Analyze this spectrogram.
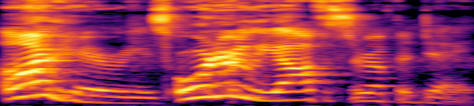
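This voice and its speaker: Using a put-on character voice, a woman talks at a fairly quick pace and a high pitch with very wide pitch swings. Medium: read story.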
